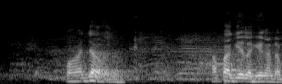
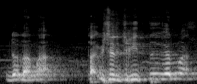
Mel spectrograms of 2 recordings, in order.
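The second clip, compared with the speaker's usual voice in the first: put-on child voice; 8 semitones higher, faster than usual.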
